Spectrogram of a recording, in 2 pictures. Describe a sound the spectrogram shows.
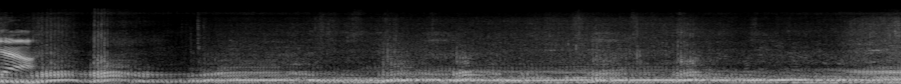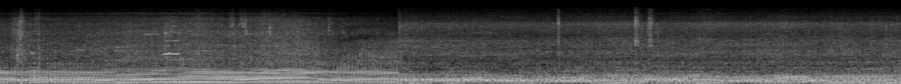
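An off-road buggy's engine roars and revs up and down close by.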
